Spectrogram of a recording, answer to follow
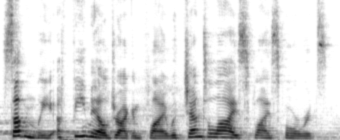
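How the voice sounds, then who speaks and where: A woman's voice: mid-range voice, animated, brisk, faint music behind. A woman narrating a film script theatrically, with a comedic dramatic flair. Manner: theatrical, breaks easily into giggles.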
